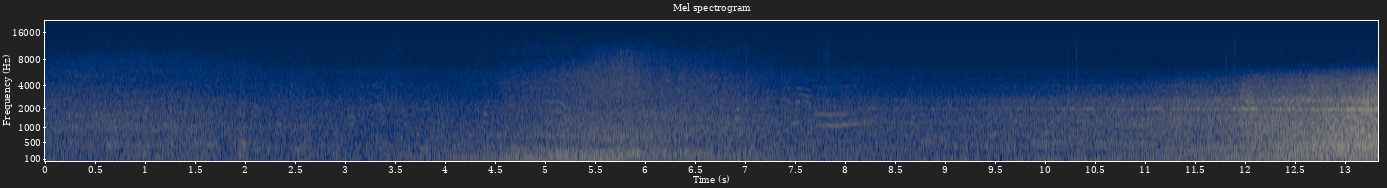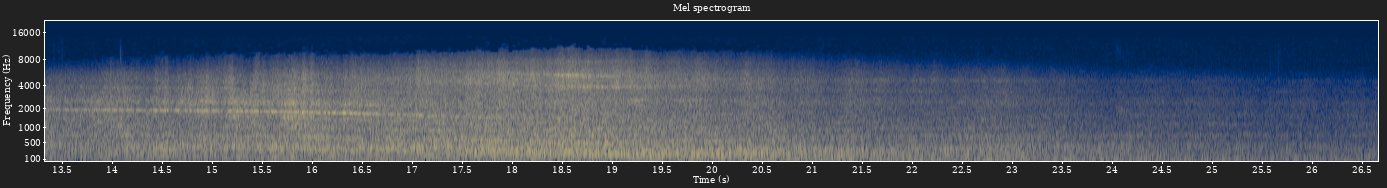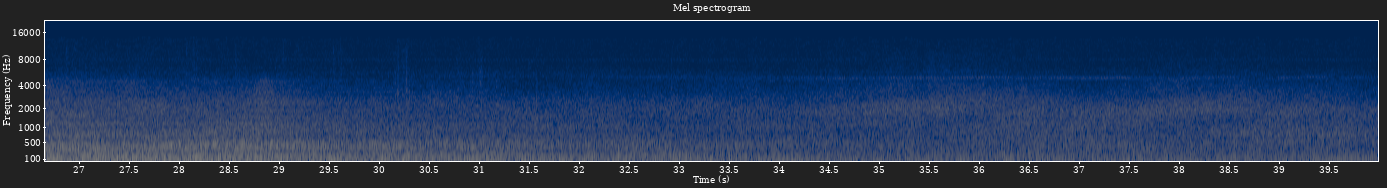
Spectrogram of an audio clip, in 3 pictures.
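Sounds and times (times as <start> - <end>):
jet airliner passing overhead: 0.0 - 39.9.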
